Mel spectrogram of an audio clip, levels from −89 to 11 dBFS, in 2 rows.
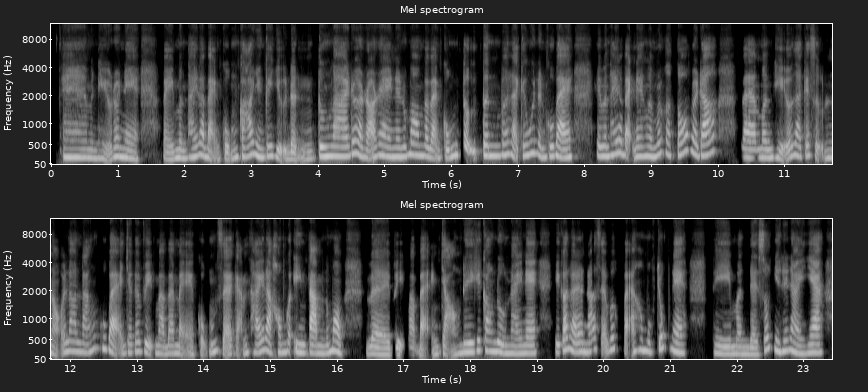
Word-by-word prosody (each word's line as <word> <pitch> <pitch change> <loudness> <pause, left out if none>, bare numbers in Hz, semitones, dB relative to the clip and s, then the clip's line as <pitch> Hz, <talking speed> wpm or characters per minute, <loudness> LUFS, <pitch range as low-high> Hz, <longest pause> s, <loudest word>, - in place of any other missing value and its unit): À, 205 -1 +2
mình 190 -2 -1
hiểu 175 -7 -3
rồi 225 +1 +1
nè. 185 -6 +1 0.3
Vậy 160 0 -2
mình 185 -1 +1
thấy 210 +3 +1
là 260 - +2
bạn 200 -7 -1
cũng 170 +5 -2
có 225 +2 -1
những 235 -7 +2
cái 235 +1 0
dự 200 - 0
định 165 +1 -2
tương 225 +2 +5
lai 230 -1 +4
rất 290 - +1
là 255 - +3
rõ 210 0 +2
ràng 230 -3 +2
nè, 215 - +3
đúng 225 +5 +1
hông? 255 -2 +2
Và 225 - +1
bạn 190 -2 0
cũng 210 +6 +1
tự 345 +6 0
tin 240 -2 +3
với 260 +1 +1
lại 275 - 0
cái 245 - -2
quyết 295 +3 +1
định 220 -6 -1
của 230 +2 +1
bạn. 205 -3 +4 0.4
Thì 235 - -1
mình 230 0 +3
thấy 265 +4 +1
là 305 - +1
bạn 265 -6 -1
đang 230 +1 +1
làm 220 -2 +2
rất 285 +6 -2
là 270 - 0
tốt 300 +9 0
rồi 290 -5 +1
đó. 260 +8 +2 0.4
Và 195 -2 +2
mình 200 0 +1
hiểu 195 -3 -1
là 240 +1 0
cái 240 +2 -3
sự 250 - -7
nỗi 190 +2 -2
lo 230 0 -1
lắng 220 +6 -3
của 285 - -1
bạn 230 -8 +1
cho 200 +1 -4
cái 220 +2 -3
việc 215 -3 -1
mà 180 -2 -1
ba 180 +1 -2
mẹ 180 -3 -3
cũng 215 +2 -3
sẽ 235 - -1
cảm 190 +1 -4
thấy 200 +3 -1
là 245 -4 +3
không 200 +1 -2
có 215 - -2
yên 195 -1 +1
tâm, 185 -3 +4
đúng 195 +5 +1
hông? 220 -5 +4 0.3
Về 160 -3 +1
việc 150 - 0
mà 165 -1 -5
bạn 160 +1 -3
chọn 175 -1 -3
đi 210 +2 +3
cái 245 - 0
con 235 -2 0
đường 200 -5 +2
này 180 0 -1
nè 185 +1 +1 0.3
thì 195 - -1
có 255 - +3
thể 235 -6 +2
là 215 - +2
nó 215 - 0
sẽ - - -3
vất 270 +3 -2
vả - - -2
hơn 250 +2 -1
một 225 - -1
chút 290 - 0
nè. 215 -6 +2 0.4
Thì 170 -3 0
mình 165 -1 -1
đề 155 -1 0
xuất 270 - -3
như 245 - +2
thế 240 - +1
này 200 -9 0
nha, 200 +2 +2
210 Hz, 275 wpm, -20 LUFS, 185-240 Hz, 0.4 s, tương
